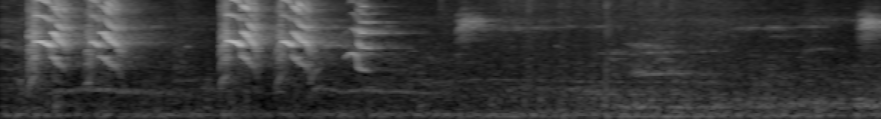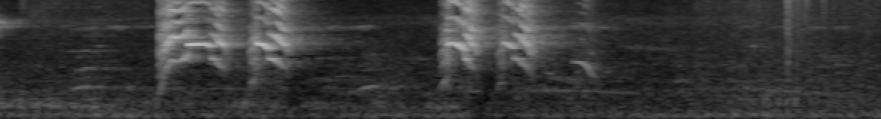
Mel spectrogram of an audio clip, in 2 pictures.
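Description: Harsh, screechy squawks from a ringneck parrot, given in quick bursts of two or three with brief pauses between groups.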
